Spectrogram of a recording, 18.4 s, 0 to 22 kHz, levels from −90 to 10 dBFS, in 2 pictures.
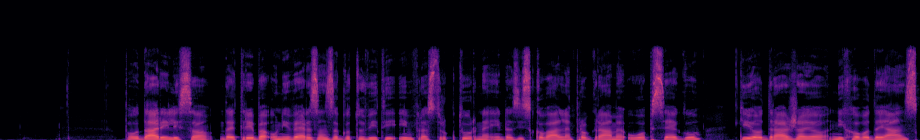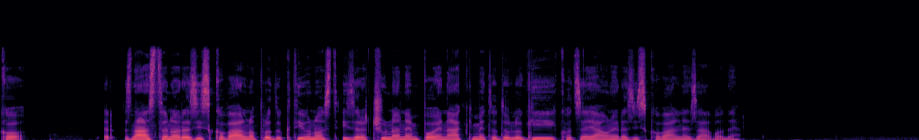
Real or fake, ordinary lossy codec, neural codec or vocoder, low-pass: real; none; none; 14.4 kHz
